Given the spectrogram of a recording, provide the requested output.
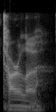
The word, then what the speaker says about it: Tala: Because Tala, how do you say her? – I think it was Tala. – Tala. – Yeah. – Tala.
